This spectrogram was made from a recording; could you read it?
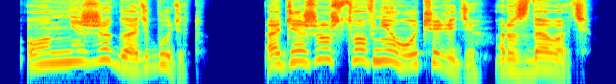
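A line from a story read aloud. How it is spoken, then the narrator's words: Gloomy reply. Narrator (Russian): мрачно отозвалась я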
